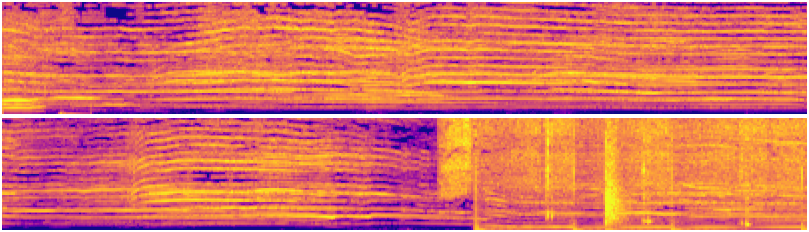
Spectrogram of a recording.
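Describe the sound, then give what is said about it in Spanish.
Cats yowl and scream in long, wavering, high-pitched wails that rise and fall continuously, loud, before cutting to a sharp burst of other noise near the end. “¿Pero los están matando o qué? ¿Qué les pasa, pobre gatos?”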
